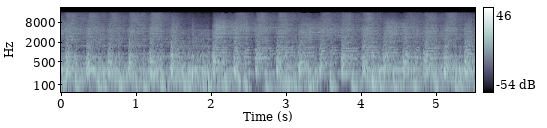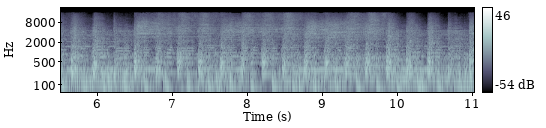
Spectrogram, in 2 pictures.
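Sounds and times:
drum kit beat: 0.0s - 11.0s
electric bass: 0.0s - 11.0s
trombone: 2.0s - 11.0s.

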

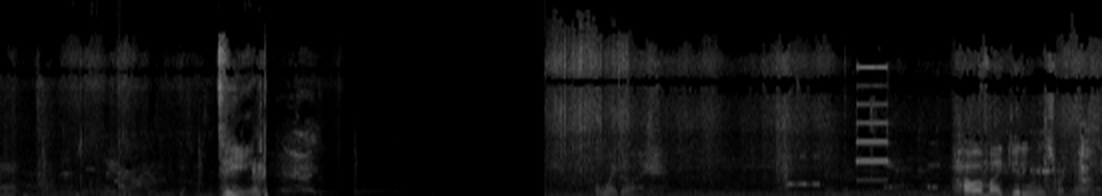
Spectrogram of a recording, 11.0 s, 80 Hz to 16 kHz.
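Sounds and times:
low store hum: 5.5s - 11.0s.

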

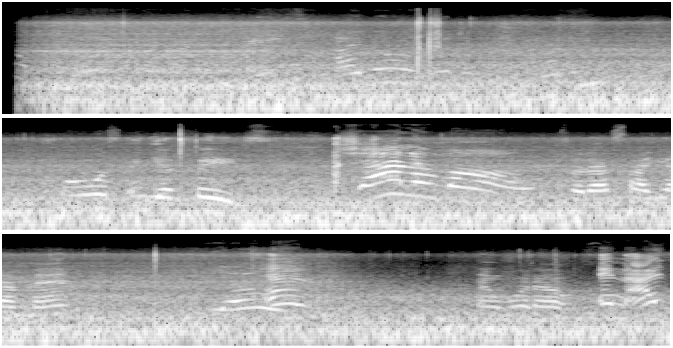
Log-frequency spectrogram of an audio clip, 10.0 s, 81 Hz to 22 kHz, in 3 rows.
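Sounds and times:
road noise inside car: 0.1s - 10.0s.

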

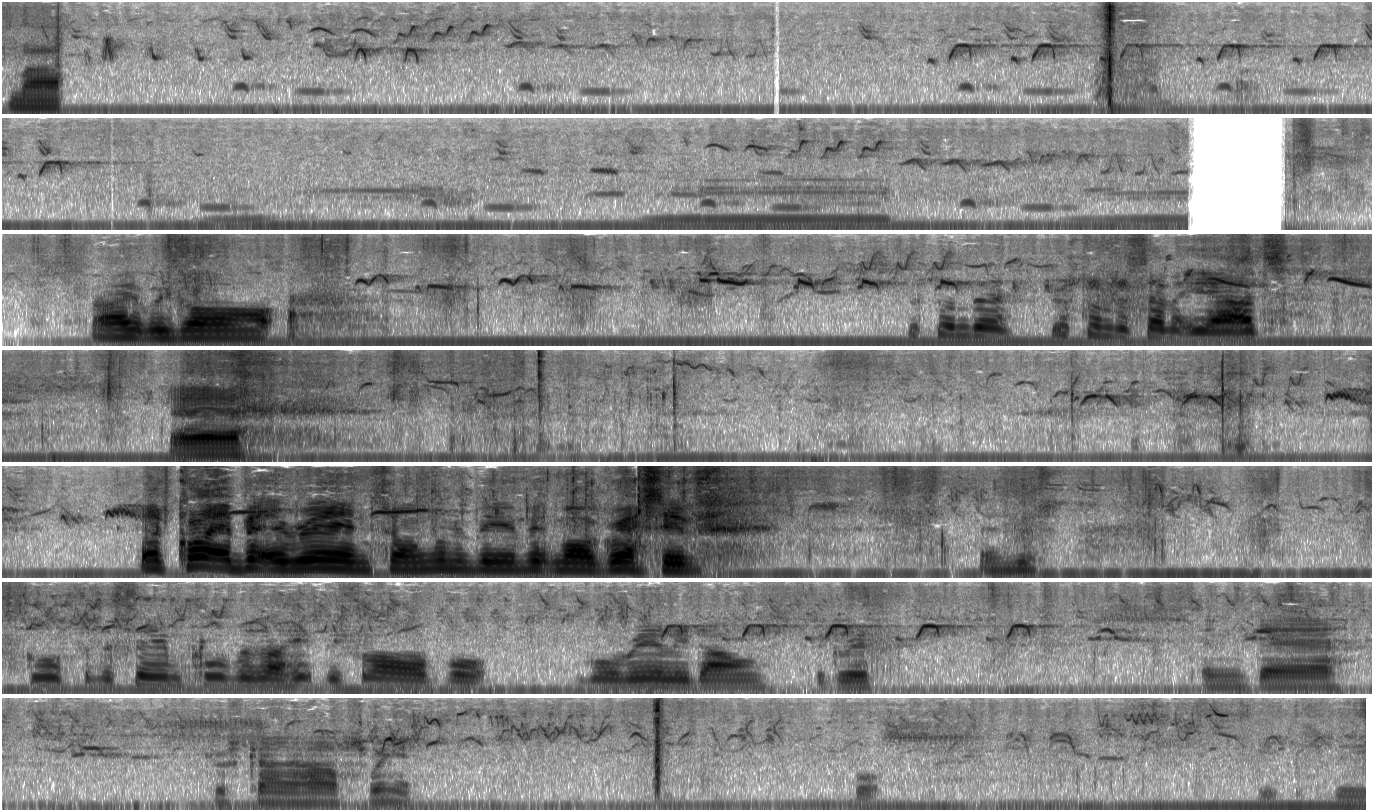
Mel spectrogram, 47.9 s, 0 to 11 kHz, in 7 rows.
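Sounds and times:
faint birdsong: 0.0s - 47.9s
golf club striking ball: 5.4s - 5.8s.

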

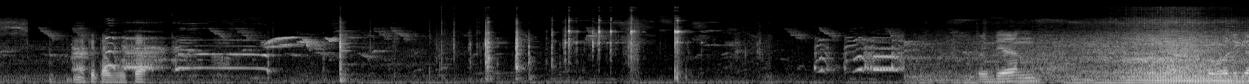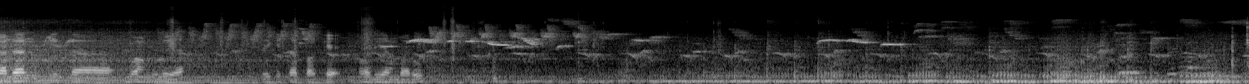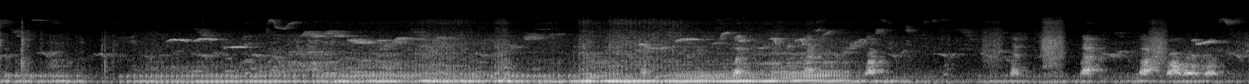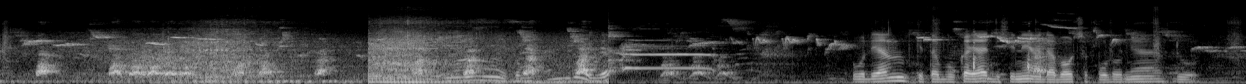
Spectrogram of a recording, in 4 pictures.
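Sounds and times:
birds chirping: 0.0s - 49.9s
wrench clinking on metal bolt: 4.7s - 7.2s.

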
